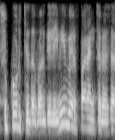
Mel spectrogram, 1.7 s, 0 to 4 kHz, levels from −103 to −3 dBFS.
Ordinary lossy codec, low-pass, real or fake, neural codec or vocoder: AAC, 32 kbps; 3.6 kHz; real; none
